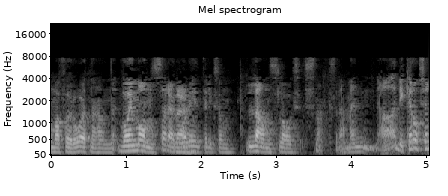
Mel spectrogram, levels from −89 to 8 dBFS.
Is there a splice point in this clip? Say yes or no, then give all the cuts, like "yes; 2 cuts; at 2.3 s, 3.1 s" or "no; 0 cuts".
yes; 1 cut; at 2.5 s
